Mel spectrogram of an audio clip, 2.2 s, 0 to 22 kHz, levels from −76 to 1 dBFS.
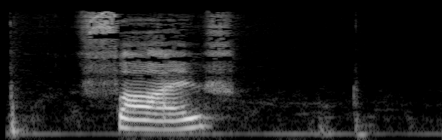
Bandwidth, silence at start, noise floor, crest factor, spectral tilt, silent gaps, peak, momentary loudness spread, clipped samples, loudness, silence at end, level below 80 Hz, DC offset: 17 kHz; 0.05 s; -48 dBFS; 18 dB; -2 dB/octave; none; -2 dBFS; 18 LU; under 0.1%; -14 LUFS; 0.4 s; -68 dBFS; under 0.1%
